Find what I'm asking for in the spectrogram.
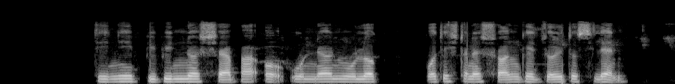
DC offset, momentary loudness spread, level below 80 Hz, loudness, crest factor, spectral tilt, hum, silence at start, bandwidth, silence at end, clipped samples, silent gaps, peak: under 0.1%; 6 LU; -54 dBFS; -18 LUFS; 16 dB; -5 dB/octave; none; 0.95 s; 8 kHz; 0.05 s; under 0.1%; 4.18-4.25 s; -2 dBFS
